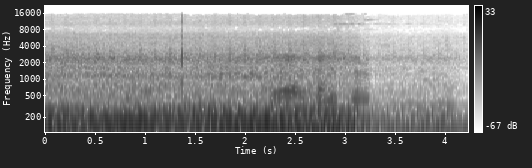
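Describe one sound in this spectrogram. A car engine idles with a low, steady rumble, then cuts off.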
